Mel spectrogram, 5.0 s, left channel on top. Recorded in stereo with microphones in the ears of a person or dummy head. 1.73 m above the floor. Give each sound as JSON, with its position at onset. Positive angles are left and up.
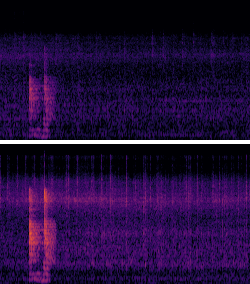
{"t": 0.6, "sound": "a clap", "side_deg": -75}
